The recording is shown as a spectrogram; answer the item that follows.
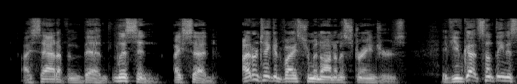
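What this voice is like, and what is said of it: Usual voice. Nothing is said of it.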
